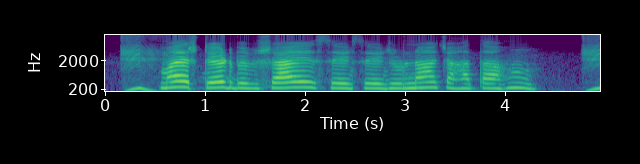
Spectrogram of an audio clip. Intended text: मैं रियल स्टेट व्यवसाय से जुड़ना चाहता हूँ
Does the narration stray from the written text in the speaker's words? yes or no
yes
